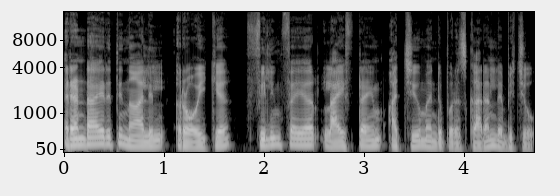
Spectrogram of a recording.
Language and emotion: Malayalam, neutral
